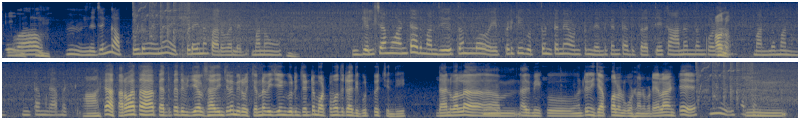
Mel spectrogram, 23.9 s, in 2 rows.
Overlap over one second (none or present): none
